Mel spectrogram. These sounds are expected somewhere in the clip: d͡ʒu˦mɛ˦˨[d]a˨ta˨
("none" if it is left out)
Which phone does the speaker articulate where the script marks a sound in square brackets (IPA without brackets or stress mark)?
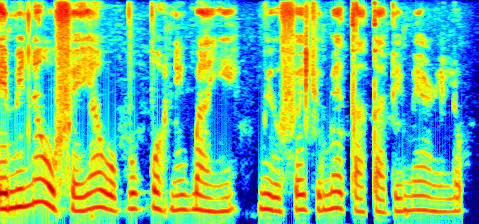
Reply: t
